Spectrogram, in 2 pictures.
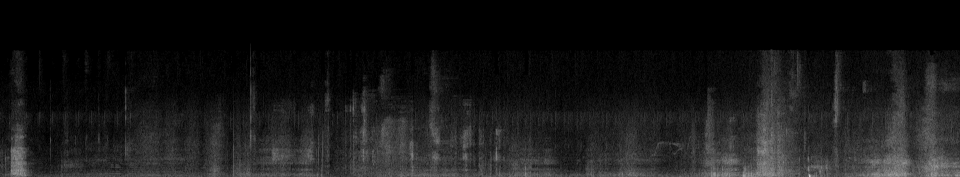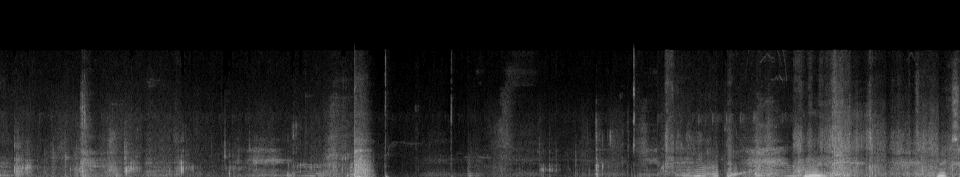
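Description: Rustling and clicking of tree straps and whoopie slings being handled and fastened around a tree trunk, with one sharp knock about two-thirds of the way through. Low speech near the end.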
